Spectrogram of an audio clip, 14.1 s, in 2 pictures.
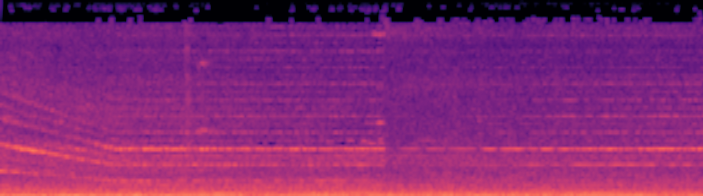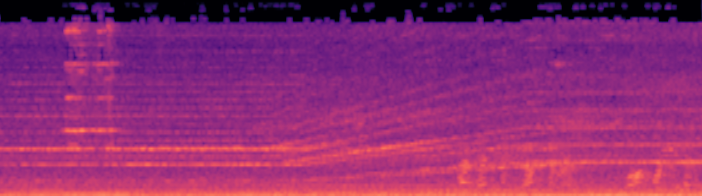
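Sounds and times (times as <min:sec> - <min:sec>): train rumbling on rails: 0:00.0 - 0:14.0
sharp wheel squeal: 0:07.6 - 0:08.6.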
